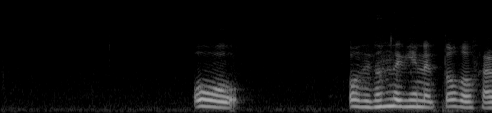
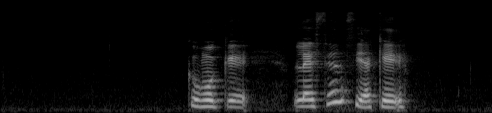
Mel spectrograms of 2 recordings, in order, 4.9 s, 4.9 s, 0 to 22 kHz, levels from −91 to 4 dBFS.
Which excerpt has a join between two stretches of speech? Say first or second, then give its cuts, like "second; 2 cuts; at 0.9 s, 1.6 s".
second; 1 cut; at 1.7 s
